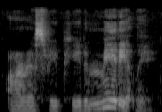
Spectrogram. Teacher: Musk to the party and musk rsvp'd immediately rsvp'd immediately here the first syllable of immediately is unstressed so the D and rsvp'd and the first syllable of immediately can be at the same low pitch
